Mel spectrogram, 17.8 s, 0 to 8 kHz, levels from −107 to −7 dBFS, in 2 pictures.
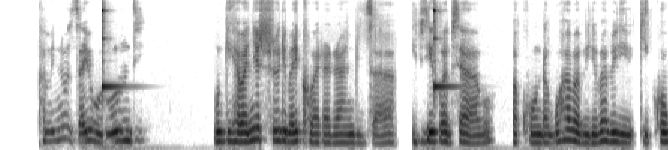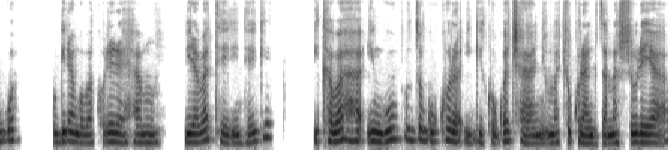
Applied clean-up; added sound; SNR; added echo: neural mask model RNNoise.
